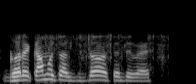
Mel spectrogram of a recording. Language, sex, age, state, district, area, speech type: Odia, male, 18-30, Odisha, Malkangiri, urban, conversation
